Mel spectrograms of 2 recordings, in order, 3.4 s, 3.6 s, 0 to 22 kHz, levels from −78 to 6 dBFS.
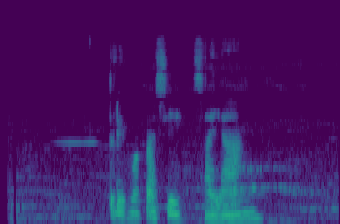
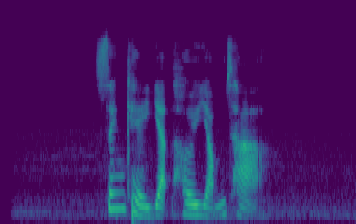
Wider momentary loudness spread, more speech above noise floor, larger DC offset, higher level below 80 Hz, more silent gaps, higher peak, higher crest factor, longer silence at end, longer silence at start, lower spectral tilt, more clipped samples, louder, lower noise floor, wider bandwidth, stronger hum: first, 23 LU vs 9 LU; second, 21 dB vs 33 dB; neither; first, -54 dBFS vs -70 dBFS; neither; second, -12 dBFS vs -8 dBFS; about the same, 24 dB vs 22 dB; second, 0 s vs 0.95 s; second, 0.1 s vs 0.95 s; first, -5.5 dB/octave vs -3.5 dB/octave; neither; second, -32 LUFS vs -29 LUFS; second, -53 dBFS vs -61 dBFS; about the same, 11.5 kHz vs 12.5 kHz; neither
